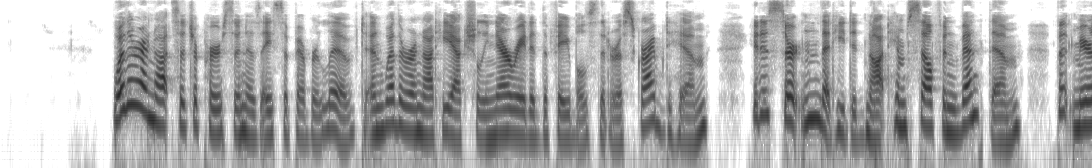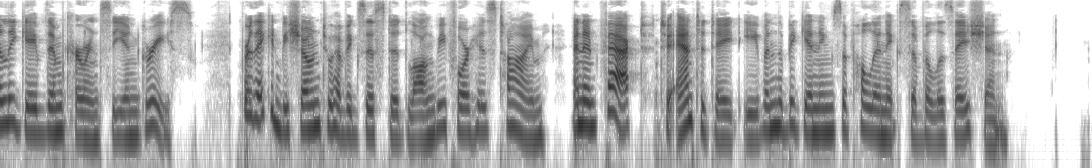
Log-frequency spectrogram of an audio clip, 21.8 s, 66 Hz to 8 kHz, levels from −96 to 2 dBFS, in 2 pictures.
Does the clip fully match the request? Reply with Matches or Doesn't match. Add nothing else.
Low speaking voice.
Doesn't match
